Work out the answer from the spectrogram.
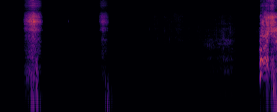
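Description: Two sharp bursts of air with a faint sound between them, ending in a third loud burst: sneezes.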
